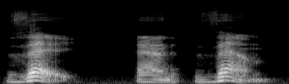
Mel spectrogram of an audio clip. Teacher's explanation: seeing as this is a voiced sound we have to turn on our voicing which is the vibration in our vocal cords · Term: voiced interdental fricative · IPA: ð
